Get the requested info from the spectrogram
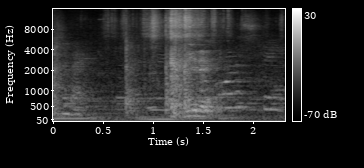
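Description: A clatter of small plastic toys knocking against plastic bowls and buckets, loudest about a second in.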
